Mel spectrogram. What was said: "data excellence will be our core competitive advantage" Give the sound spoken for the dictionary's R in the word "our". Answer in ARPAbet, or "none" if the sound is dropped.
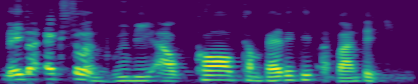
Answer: W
